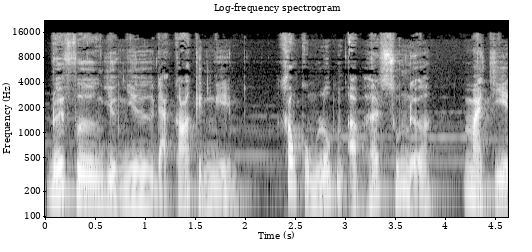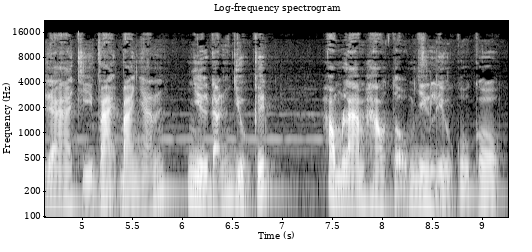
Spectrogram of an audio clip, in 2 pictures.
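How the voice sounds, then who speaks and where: A man narrating a novel as an audiobook, expressive and lively. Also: medium pitch, moderate pace, faint music behind.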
